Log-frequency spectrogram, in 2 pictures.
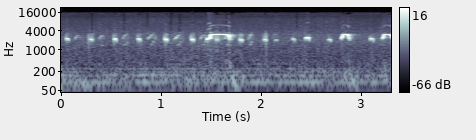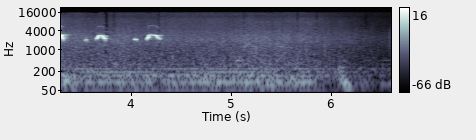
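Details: Eurasian oystercatcher from a Norwegian radio archive recording, calling in loud shrill piping notes, some clipped, some drawn out and downslurred, fading into quiet after about four seconds.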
